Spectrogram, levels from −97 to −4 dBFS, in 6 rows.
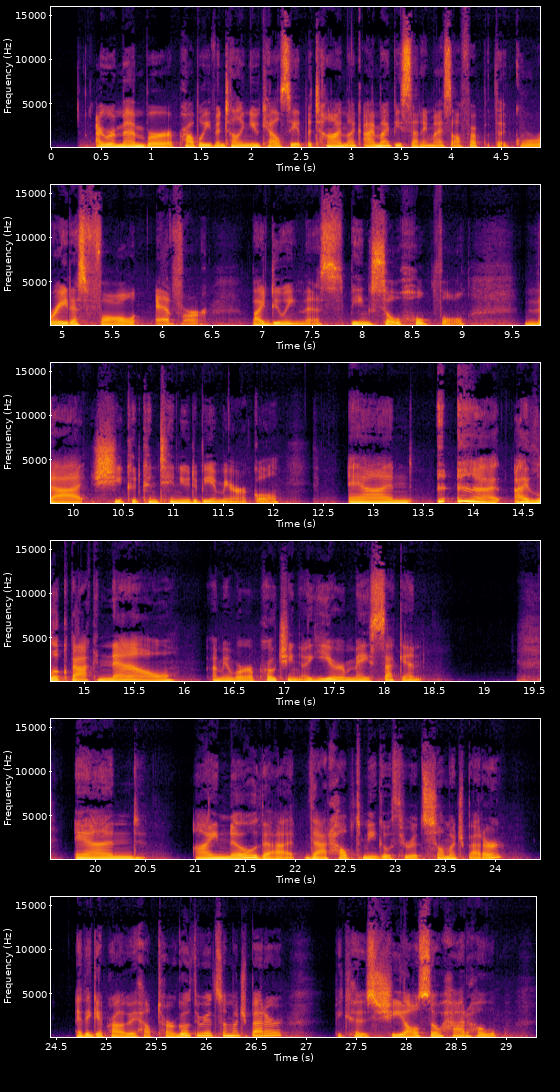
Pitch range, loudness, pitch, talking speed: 155-190 Hz, -20 LUFS, 175 Hz, 160 wpm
